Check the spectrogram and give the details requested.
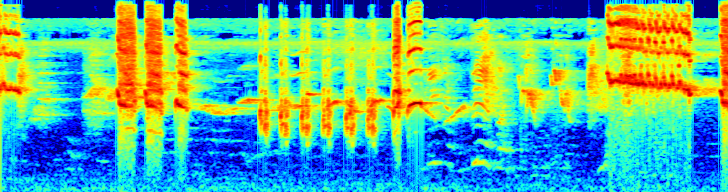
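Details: Oriental magpie-robin training song meant to prompt silent birds to sing: loud harsh chirps, then a rapid series of repeated clipped notes, soft lower phrases, and a closing burst of high buzzy, rattling notes.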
